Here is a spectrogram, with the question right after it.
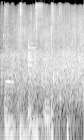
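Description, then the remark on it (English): Steady applause fills the whole moment, a dense, even patter of many clapping hands at fairly high volume, with a faint trace of voices underneath. “I'm giving you applause and the podcast again.”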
